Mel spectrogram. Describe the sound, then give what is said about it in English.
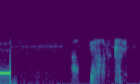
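A voicemail system's recording beep opens with a single short, steady mid-pitched tone. Near silence follows, broken by a few faint scattered noises. “You have reached the voicemail system. Please leave your message after the tone.”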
